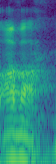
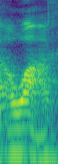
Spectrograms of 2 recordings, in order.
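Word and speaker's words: Aouar: Det ska vara Ava, eller Awa. inte Awar som alla sa, alla britter.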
